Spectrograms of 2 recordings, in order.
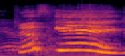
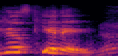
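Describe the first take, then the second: First: High, loud laughing "Just kidding"; yelled "Just kidding" with a laugh; loud laughing backpedal. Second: Said in the usual way. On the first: Real, not acted. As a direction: take it back through laughter. Joke backpedal after laugh.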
